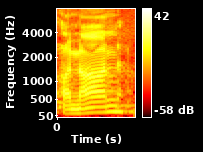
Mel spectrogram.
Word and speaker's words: Anand: I'm going to introduce to you Anand Patel. There's a flyer on your tabletop. I know that the name ends in a D, but the D is silent, okay? It's pronounced Anand.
